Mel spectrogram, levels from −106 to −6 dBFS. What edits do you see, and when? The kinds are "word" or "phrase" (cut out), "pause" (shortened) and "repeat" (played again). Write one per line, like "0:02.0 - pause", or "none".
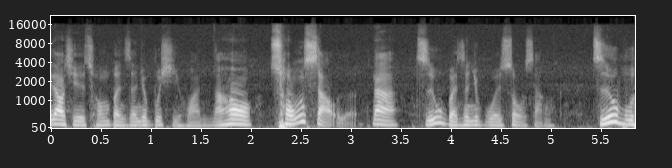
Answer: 0:02.1 - pause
